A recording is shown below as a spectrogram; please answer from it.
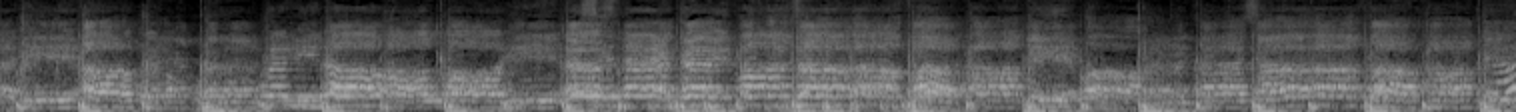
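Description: Sufi samaa chant (madih) sung by a vocal ensemble, with long, bending melodic lines over a steady rhythmic pulse.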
